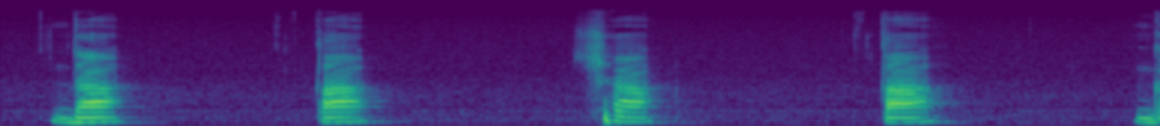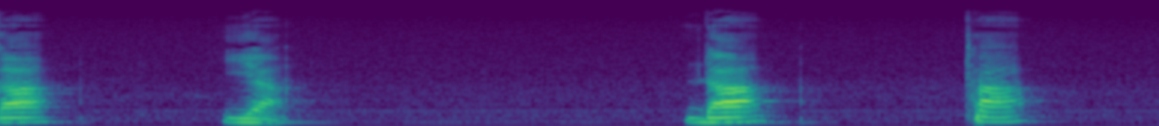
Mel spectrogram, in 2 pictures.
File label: d t c t g ydh th ch ts ng ny, Rohingya language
